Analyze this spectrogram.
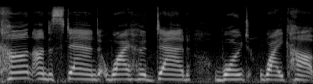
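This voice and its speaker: A woman's fairly even intonation in a dry sound with no echo. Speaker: news reporter. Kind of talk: live news report. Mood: serious, measured. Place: street. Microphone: handheld.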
